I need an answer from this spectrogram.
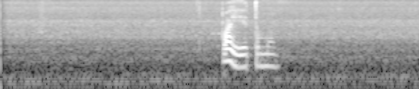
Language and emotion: Russian, neutral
